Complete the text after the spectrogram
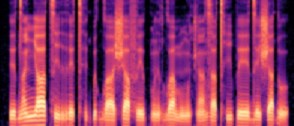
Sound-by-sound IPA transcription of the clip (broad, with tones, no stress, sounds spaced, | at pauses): ɪ˨ d ã˦ ɲ aː˦ t͡s i˨ r e˨ tʰ ɪ˨ k͡p ɪ˦ ɡʷ aː˨ ʃ a˦˨ f eː˨ kʷ ĩ˨ r ɡʷ aː˦˨ m ŋ ũ˨ t͡ʃ ã˨˦ z a˨ tʰ i˦ p eː˦ d e˦ ʃ a˦ ɗ ʊ˨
